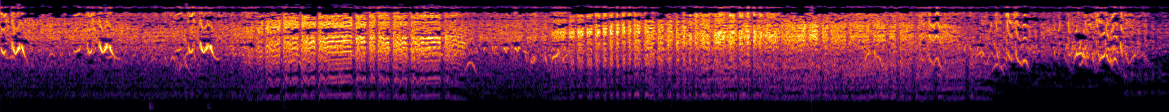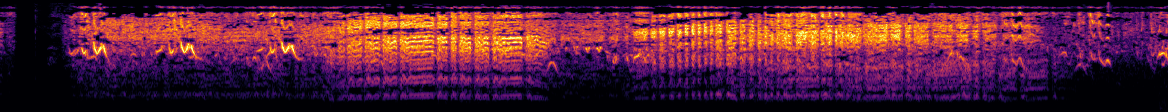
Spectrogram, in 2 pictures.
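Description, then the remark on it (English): Loud, dense emperor penguin colony calling: overlapping chirps and harsh braying cries from many emperor penguins, continuous with a brief pause near the middle before the clamor resumes. No talking. “If you'll bear with me, I will play some of the chirping and braying because it is definitely unique compared to the other penguins or probably what you'll see in the Disney movie.”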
